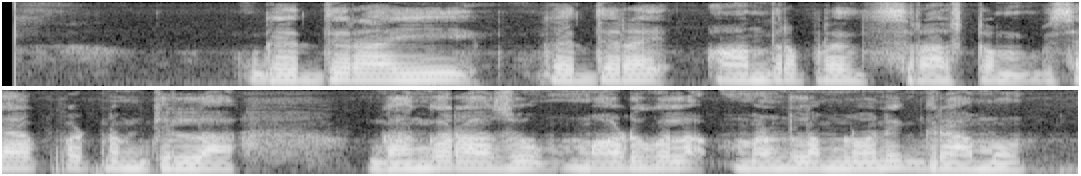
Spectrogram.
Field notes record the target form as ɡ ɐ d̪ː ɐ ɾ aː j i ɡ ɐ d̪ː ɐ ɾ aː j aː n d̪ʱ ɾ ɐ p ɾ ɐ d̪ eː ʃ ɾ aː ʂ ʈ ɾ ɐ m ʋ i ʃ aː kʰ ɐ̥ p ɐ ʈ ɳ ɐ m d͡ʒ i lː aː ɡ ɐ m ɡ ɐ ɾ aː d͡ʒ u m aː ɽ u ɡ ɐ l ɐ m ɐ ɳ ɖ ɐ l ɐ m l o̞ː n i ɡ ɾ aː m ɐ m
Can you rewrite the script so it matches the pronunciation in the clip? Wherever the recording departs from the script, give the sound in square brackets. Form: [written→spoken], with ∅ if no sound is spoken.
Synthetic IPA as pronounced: ɡ ɐ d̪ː ɐ ɾ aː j i ɡ ɐ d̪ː ɐ ɾ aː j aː n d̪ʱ ɾ ɐ p ɾ ɐ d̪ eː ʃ ɾ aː ʂ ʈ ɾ ɐ m ʋ i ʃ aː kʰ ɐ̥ p ɐ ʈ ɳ ɐ m d͡ʒ i lː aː ɡ ɐ [m→ŋ] ɡ ɐ ɾ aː d͡ʒ u m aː ɽ u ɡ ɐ l ɐ m ɐ ɳ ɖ ɐ l ɐ m l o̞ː n i ɡ ɾ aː m ɐ m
